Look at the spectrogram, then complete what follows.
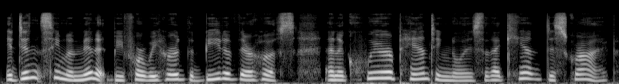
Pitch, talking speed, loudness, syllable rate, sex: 220 Hz, 215 wpm, -16 LUFS, 5.2 syllables/s, female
